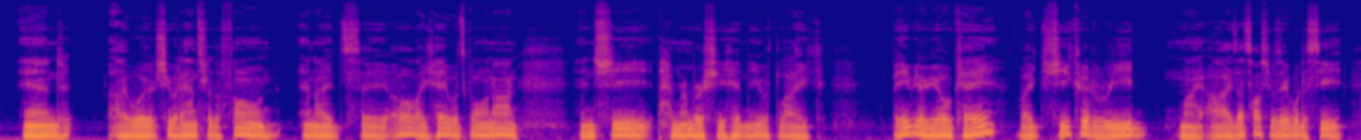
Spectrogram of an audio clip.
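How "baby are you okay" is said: mock caring tone, exaggeratedly caring. Retelling what she asked him when answering the phone, imitating a caring tone. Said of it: "in like the most caring tone".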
